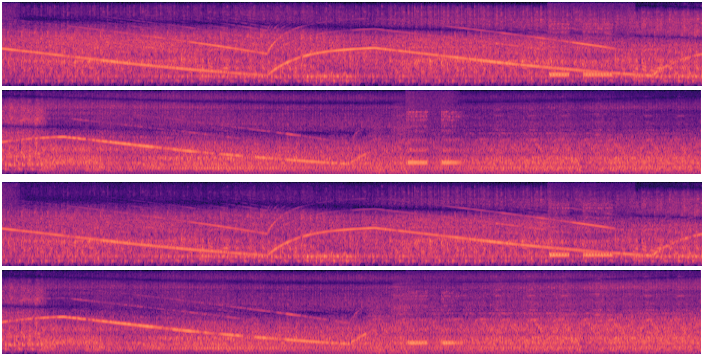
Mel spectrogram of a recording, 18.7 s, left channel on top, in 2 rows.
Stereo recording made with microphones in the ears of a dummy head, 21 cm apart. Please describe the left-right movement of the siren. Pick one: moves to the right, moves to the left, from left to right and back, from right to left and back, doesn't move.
moves to the right.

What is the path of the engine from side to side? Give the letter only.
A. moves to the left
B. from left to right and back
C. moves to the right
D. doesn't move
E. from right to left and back
C.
